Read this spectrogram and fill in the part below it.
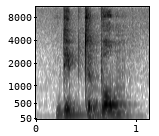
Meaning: depth charge
- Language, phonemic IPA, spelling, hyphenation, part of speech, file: Dutch, /ˈdip.təˌbɔm/, dieptebom, diep‧te‧bom, noun, Nl-dieptebom.ogg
